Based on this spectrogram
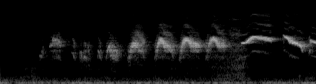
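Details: Chinese hwamei singing naturally without a female present: a rapid run of rich, slurred whistled notes, rising and falling, growing louder and ending in long clear sweeping whistles.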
